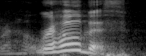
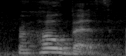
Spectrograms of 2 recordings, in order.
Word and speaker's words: Rehoboth: How do you say that? – Rehoboth. – Rehoboth.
